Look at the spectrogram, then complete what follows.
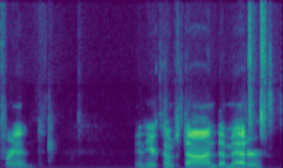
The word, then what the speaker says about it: Deatter: And here comes Don Deatter. That's what I was told is pronounced as the better.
